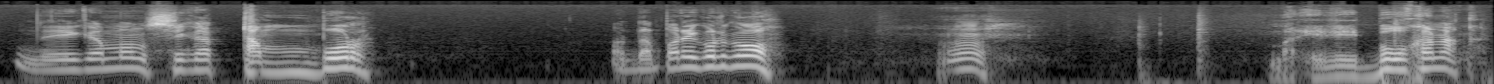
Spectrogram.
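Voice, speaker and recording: A performer with an Ilocano accent voicing a gruff, scornful, dismissive bully in a radio drama. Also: medium pitch, expressive, takes it slowly, pauses often, no room sound, clean studio sound. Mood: irritated.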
